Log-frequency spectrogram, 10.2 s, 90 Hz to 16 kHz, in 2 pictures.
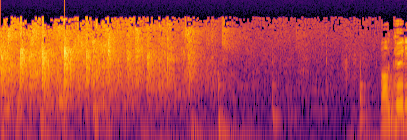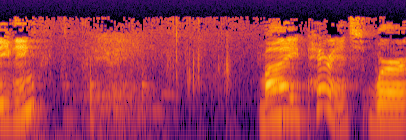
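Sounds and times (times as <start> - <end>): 
audience applause for a guest speaker: 0.0 - 2.8
speech: 4.8 - 6.3, 8.3 - 10.1.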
